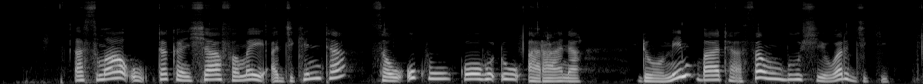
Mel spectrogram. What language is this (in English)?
Hausa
